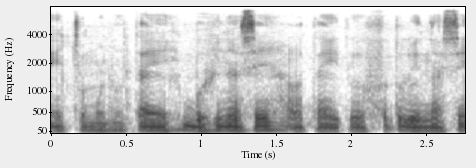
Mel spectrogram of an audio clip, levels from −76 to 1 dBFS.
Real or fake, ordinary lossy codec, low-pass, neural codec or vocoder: real; none; 7.2 kHz; none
